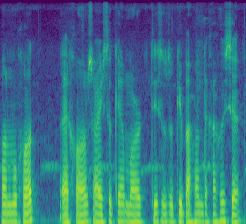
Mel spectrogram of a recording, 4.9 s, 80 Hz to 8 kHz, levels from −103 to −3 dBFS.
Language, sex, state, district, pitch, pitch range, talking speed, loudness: Assamese, male, Assam, Sonitpur, 110 Hz, 110-115 Hz, 95 wpm, -20 LUFS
